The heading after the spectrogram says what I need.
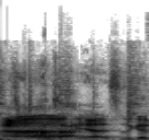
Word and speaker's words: Kansei: So it is Kansei. Kansei. Kansei. Okay. Like Jose Canseco. Okay. You know, like Kansei. That's how I originally started saying That it. is how you say it.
